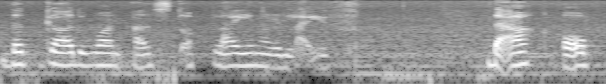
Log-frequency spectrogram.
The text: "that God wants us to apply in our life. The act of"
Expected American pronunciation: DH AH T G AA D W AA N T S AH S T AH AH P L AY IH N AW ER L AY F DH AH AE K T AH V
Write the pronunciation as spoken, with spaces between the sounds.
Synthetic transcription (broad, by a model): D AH T G AA D W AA N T AH S T AH AH P L AY IH N AW ER L AY F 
